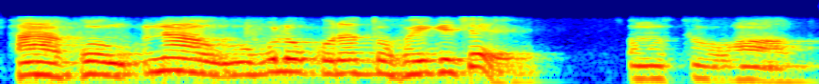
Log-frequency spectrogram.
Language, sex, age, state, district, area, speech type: Bengali, male, 60+, West Bengal, Purulia, rural, conversation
